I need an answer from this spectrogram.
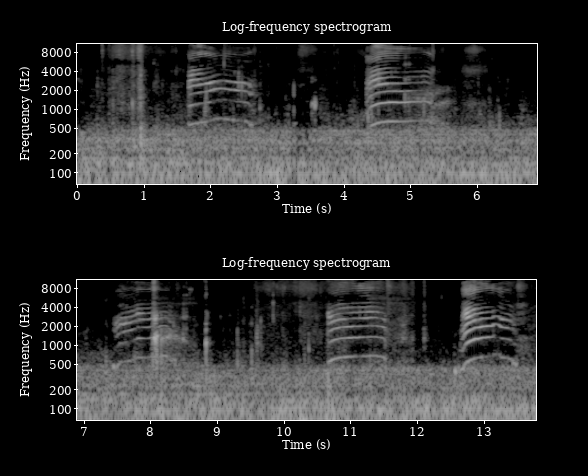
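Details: Domestic cat meowing as part of its usual morning routine, rubbing against and spoiling its owner at home; five clear, wavering meows that arch up then fall, repeated roughly every two to three seconds over a steady low hum.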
